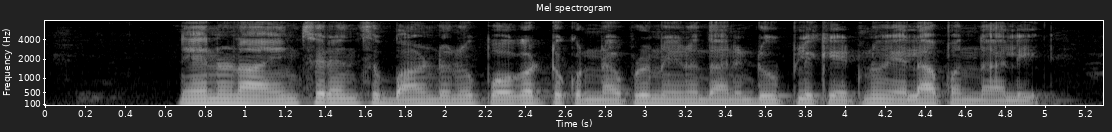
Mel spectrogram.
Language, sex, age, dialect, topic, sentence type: Telugu, male, 18-24, Southern, banking, question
